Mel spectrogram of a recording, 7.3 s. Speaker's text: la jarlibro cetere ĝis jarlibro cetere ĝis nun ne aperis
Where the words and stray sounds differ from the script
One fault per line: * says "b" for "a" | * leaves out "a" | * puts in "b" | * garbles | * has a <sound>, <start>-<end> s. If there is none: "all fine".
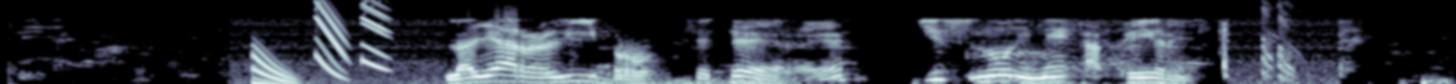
* has a chirp, 1.3-2.0 s
* leaves out "jarlibro cetere ĝis"
* has a chirp, 6.3-6.6 s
